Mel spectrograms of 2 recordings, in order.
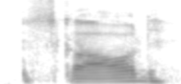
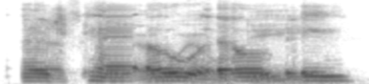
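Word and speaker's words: Sköld: How do you pronounce Tim's last name from Manson? Scald. Is that how you say that? Scully, Scully, SKLOD or something like that, Yeah, or S K O L D. SKOLD.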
